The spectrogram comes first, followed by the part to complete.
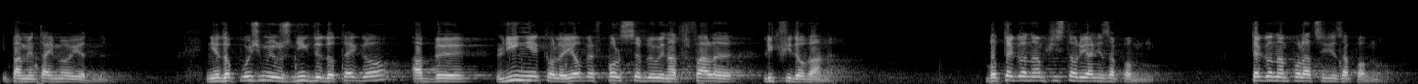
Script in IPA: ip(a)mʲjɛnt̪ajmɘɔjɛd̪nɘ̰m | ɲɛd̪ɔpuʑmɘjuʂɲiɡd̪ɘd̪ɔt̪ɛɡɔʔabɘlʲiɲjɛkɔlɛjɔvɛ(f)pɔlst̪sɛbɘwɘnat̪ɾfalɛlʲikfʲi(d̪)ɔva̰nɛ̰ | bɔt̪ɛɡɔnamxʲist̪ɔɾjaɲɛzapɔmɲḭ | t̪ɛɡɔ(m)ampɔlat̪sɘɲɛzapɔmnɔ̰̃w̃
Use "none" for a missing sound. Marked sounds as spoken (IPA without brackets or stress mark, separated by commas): a, f, d̪, n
